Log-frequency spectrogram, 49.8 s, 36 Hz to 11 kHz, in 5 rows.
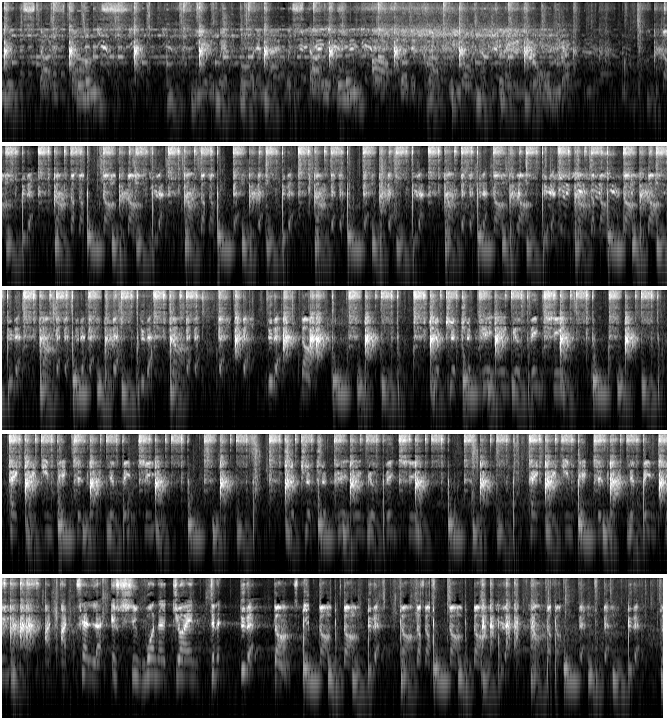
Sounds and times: Music: 0:00.0 - 0:41.0, 0:44.3 - 0:49.8
Shuffle: 0:00.0 - 0:42.0, 0:44.4 - 0:49.8.

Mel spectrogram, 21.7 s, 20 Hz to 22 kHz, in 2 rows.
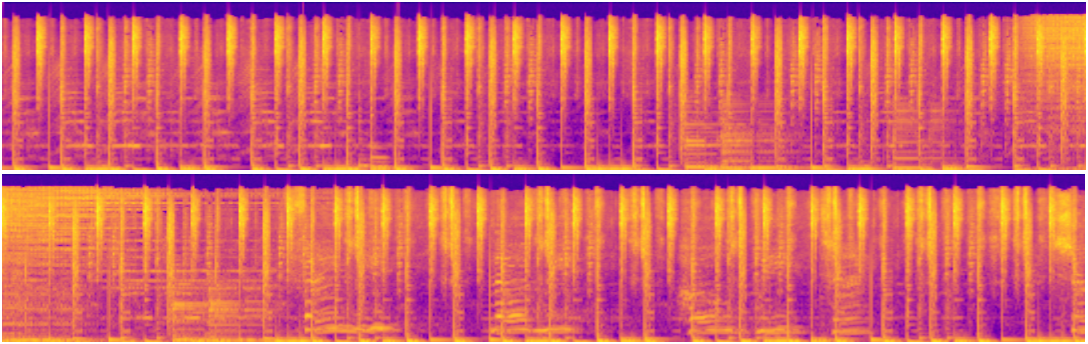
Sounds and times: Music: 0:00.0 - 0:21.6.

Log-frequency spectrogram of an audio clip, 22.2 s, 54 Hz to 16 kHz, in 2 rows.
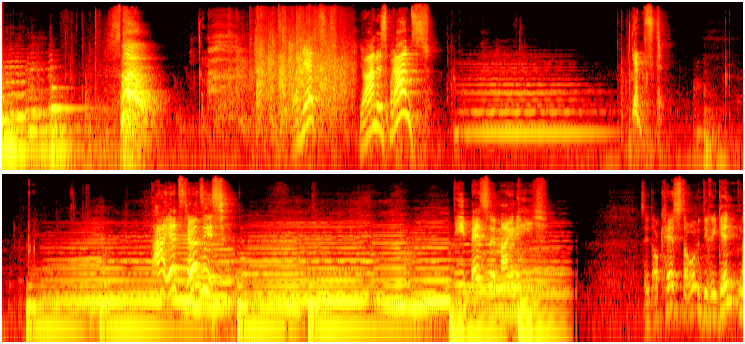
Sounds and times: Classical music: 0:00.0 - 0:01.6, 0:06.7 - 0:09.2, 0:11.4 - 0:19.8
Speech: 0:04.4 - 0:06.5, 0:09.4 - 0:10.0, 0:13.4 - 0:14.6, 0:17.9 - 0:19.3, 0:20.7 - 0:22.2
Cello: 0:06.8 - 0:09.0, 0:11.4 - 0:19.8.

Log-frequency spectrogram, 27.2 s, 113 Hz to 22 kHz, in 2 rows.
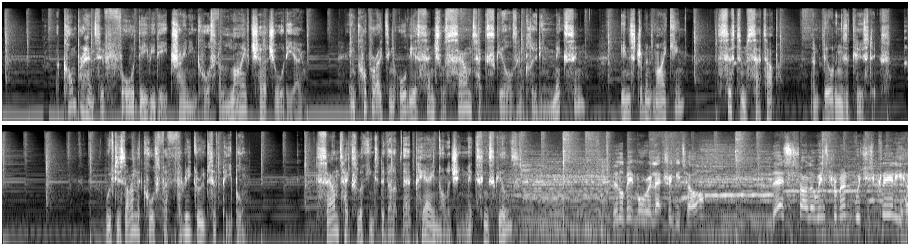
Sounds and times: Music: 0:00.0 - 0:27.1
Speech: 0:00.8 - 0:13.4, 0:15.1 - 0:17.3, 0:18.3 - 0:21.4, 0:22.8 - 0:24.1, 0:25.2 - 0:27.1.

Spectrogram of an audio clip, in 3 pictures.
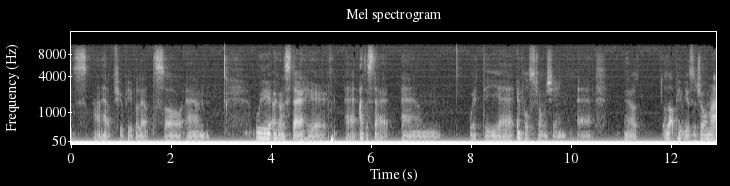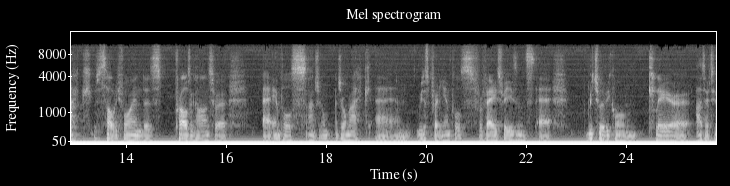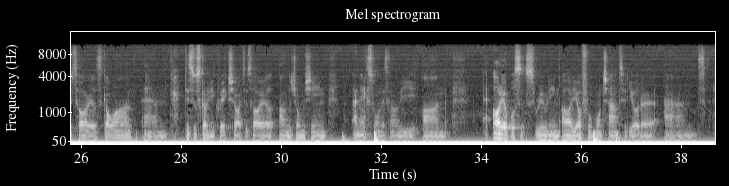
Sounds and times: Speech: 0:00.0 - 0:02.8, 0:03.7 - 0:07.4, 0:08.0 - 0:16.1, 0:16.7 - 0:33.4, 0:34.0 - 0:38.6.

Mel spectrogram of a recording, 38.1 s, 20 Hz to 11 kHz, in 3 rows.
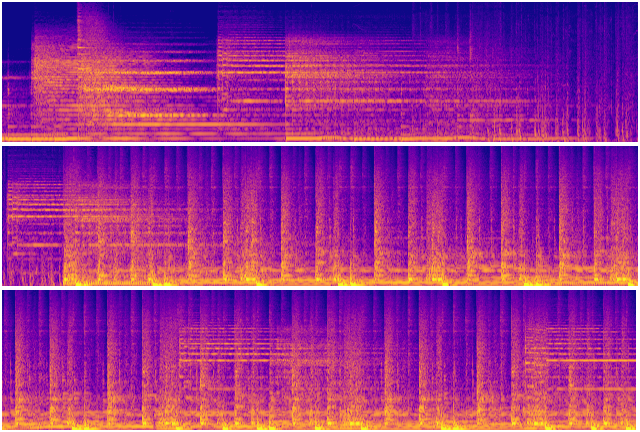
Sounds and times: Music: 0:00.0 - 0:11.4, 0:12.8 - 0:38.1
Clip-clop: 0:08.0 - 0:14.2.

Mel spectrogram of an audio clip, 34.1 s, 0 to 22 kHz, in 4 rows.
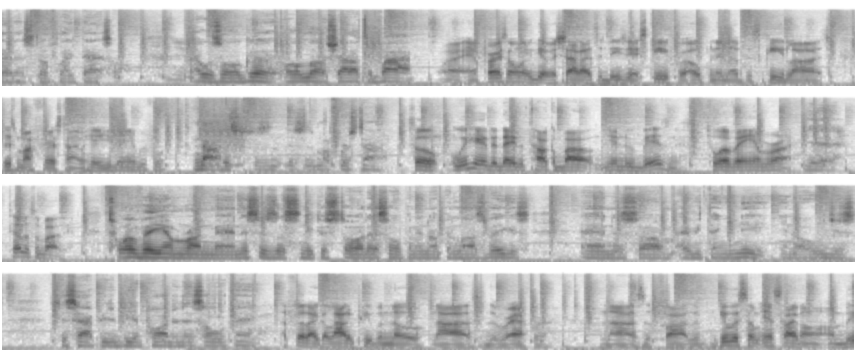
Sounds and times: Music: 0:00.0 - 0:34.1
Speech: 0:00.0 - 0:34.1.

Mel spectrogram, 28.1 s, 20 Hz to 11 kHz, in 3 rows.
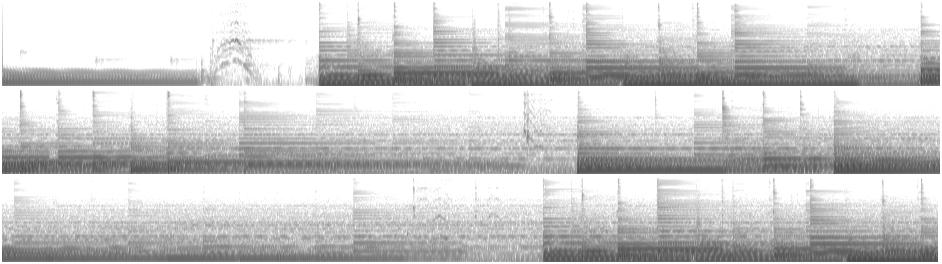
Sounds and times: Music: 0:00.0 - 0:28.1.

